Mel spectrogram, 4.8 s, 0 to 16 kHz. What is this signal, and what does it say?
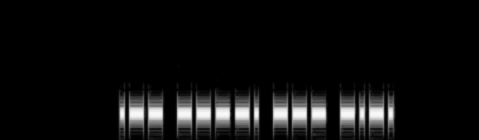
Morse code, heard as a keyed tone, about 25 wpm, 700 Hz. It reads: W9OC
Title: USA Call Signs - 4x Character Spacing - 25wpm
